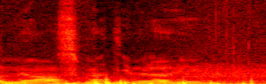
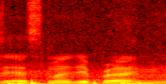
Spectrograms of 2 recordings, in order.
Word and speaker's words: Esmat Ibrahim: This is Esmat, am I pronouncing that right? No, Esmat Ibrahim. His name is Esmat Ibrahim.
